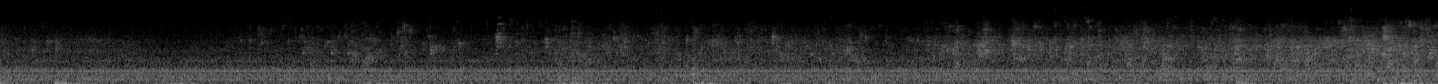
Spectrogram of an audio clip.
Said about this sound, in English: So we've got some water here. And we're going to fill it up.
